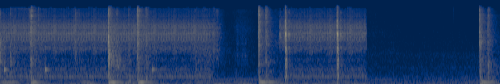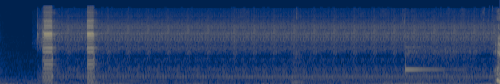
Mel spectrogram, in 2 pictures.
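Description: Scattered single keystrokes on a computer keyboard, mostly in the first six seconds, over a steady faint hum, with about a second of near silence in the middle.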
